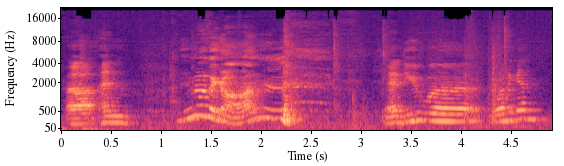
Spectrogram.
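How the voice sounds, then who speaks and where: A man's voice: high-pitched, wildly swooping pitch, very slow, a little mellow, slight background noise. A man running a tabletop game as dungeon master, narrating and chatting casually with easy laughter, recorded far from the mic in an echoey room. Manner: laughs easily, restarts, casual.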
